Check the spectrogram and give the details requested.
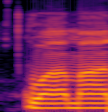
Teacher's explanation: ওয়ামালাইকাতিহি এই লামের মধ্যে টান দিব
